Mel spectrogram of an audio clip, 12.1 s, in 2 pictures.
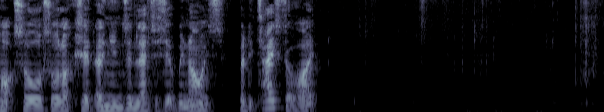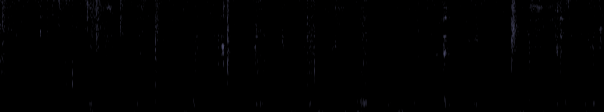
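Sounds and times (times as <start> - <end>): person chewing: 4.1 - 12.0.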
